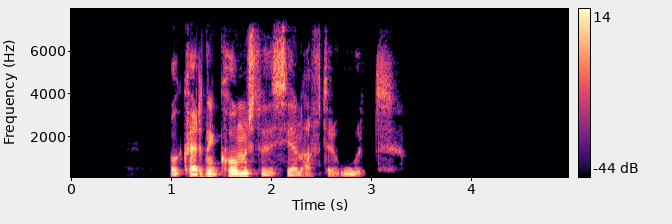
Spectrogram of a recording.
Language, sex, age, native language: Icelandic, male, 20-29, Icelandic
